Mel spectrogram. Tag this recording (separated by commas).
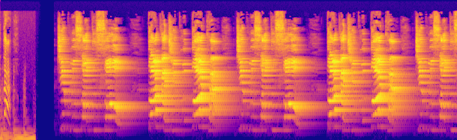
Music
